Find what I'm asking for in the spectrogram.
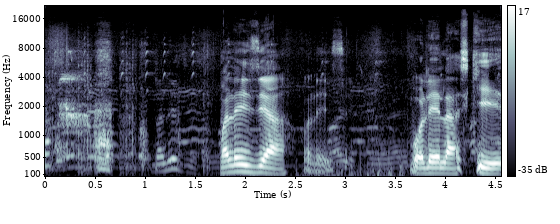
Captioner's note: speaking Arabic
